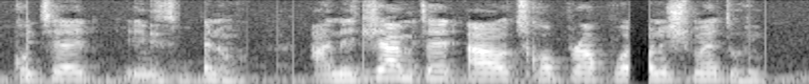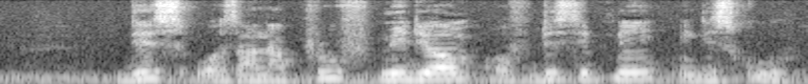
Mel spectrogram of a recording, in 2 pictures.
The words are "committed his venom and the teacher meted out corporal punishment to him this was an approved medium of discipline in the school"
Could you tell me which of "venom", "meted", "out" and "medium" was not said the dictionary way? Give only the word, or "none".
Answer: venom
